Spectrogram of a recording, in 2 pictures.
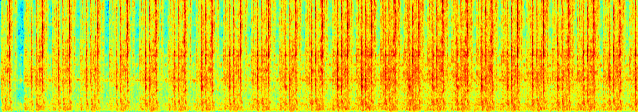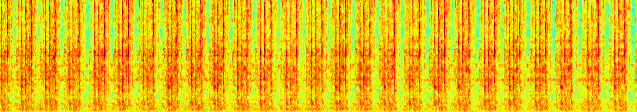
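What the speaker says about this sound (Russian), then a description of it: "Ну и попробую сейчас прострочить джинс утепленный, толстый," A sewing machine stitches through thick insulated denim, running fast and steady with a tight, even mechanical clatter close up for the whole stretch, slowing slightly at the start, with no voices.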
